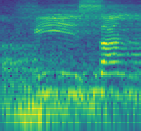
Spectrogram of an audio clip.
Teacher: Hamzanya enggak terbaca, langsung ke nun.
